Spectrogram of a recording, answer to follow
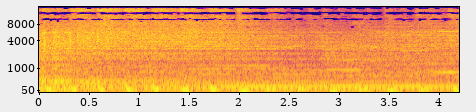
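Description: Amplified live rock band playing: electric guitars over bass and a steady drum beat, loud.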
